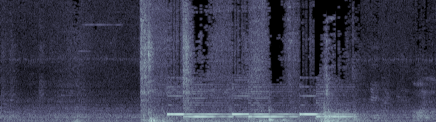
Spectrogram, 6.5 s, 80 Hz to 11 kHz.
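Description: JR 209-series electric train's door chime, a two-note high-then-low chime repeated three times, while the sliding passenger doors work with an air hiss and a thud.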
